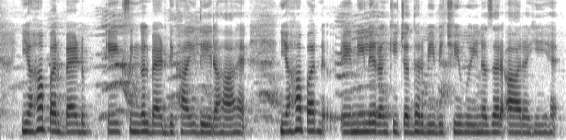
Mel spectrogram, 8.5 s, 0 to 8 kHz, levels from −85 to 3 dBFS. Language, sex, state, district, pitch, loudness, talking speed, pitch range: Hindi, female, Haryana, Charkhi Dadri, 180 Hz, -18 LUFS, 170 wpm, 170-195 Hz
